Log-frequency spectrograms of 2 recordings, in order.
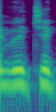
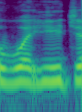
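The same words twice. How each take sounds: First: Which as one beat, "vich"; correct reading. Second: वो हिच as "wa-hich", h sounded; letter-by-letter misreading. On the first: Teacher giving the right reading, which as "vich". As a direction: say which with silent h. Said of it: "आपको क्या पढ़ना है?". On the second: Teacher showing what not to read, वो हिच as "wa-hich". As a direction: split which into वो हिच. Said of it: "वो हिच नहीं पढ़ना". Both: Shown as a demonstration.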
